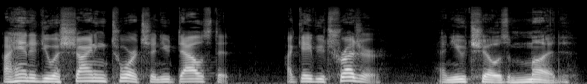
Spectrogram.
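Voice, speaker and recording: A man voicing a grandiose male cult leader who speaks slowly and solemnly, like a preacher. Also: medium pitch, a little mellow, lightly acted.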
